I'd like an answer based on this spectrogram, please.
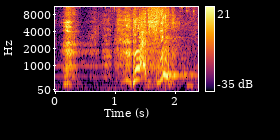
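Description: Acted sneeze: a sharp intake of breath, then a loud voiced burst, in a staged drama scene.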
